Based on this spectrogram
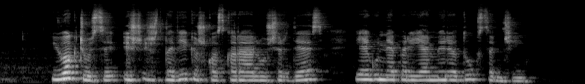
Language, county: Lithuanian, Panevėžys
